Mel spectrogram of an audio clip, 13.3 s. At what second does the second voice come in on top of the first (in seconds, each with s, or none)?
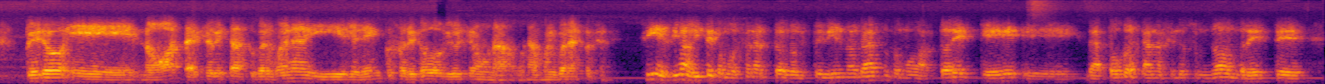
none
